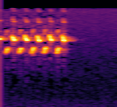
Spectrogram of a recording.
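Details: A European goldfinch in the Spanish Cádiz song style delivers a fast series of evenly spaced, chiming notes, alternating higher and lower tones, that ends abruptly and leaves a faint low background hum.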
